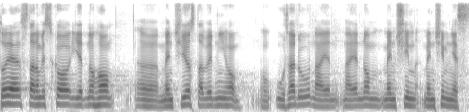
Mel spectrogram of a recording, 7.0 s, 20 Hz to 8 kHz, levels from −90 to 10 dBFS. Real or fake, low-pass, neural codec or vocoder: fake; 7.2 kHz; autoencoder, 48 kHz, 128 numbers a frame, DAC-VAE, trained on Japanese speech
